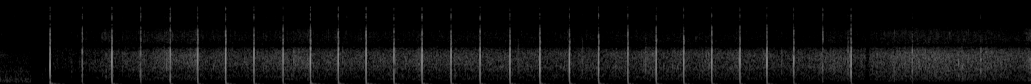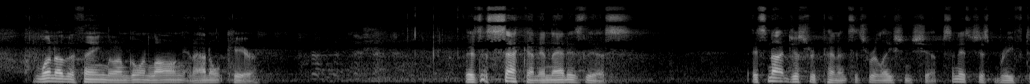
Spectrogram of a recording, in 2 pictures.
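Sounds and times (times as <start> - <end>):
audience applause: 0.5 - 10.8
speech: 10.6 - 13.0, 15.0 - 16.6, 17.8 - 20.6
laughter: 13.3 - 14.8.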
